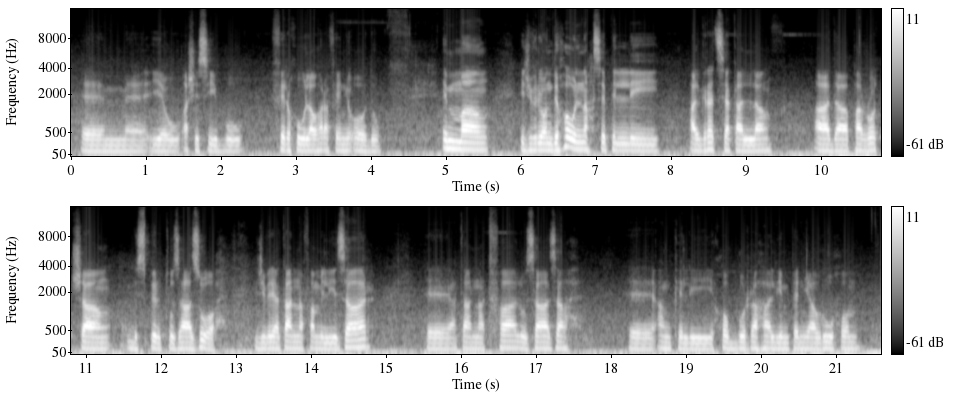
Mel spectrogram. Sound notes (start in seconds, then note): none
